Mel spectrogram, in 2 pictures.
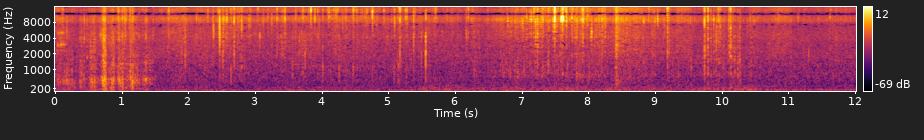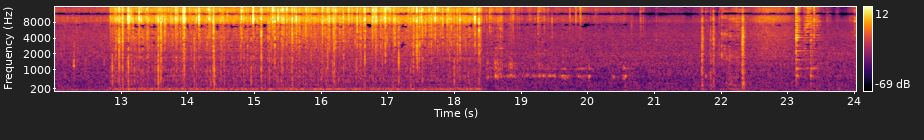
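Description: Seafood pancake batter sizzling as it fries in a pan on a canister gas stove, loudest for about five seconds in the middle. Near the start, a plastic bag rustles as the batter is shaken out of it into the pan.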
